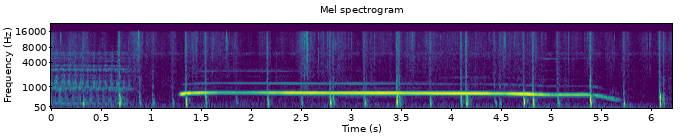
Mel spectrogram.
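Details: Single wolf howl, a long steady drawn-out tone held for about four seconds before dropping away at the end, over a background of sharp intermittent clicking sounds.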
